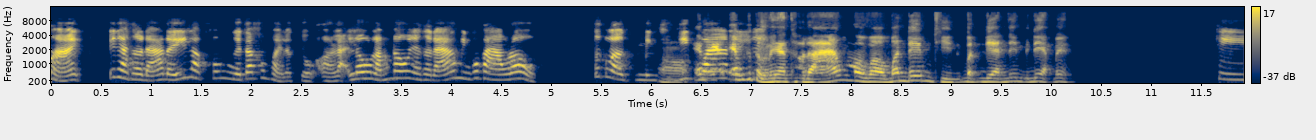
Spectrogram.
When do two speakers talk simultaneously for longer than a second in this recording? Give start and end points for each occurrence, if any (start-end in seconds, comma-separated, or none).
6.0-7.3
